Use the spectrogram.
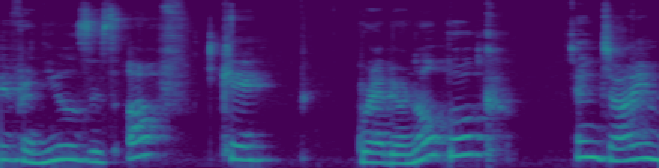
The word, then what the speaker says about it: quê: accessory, but it also must be pronounced with emphasis as que and not ki.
